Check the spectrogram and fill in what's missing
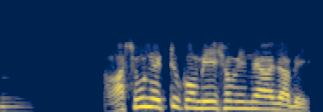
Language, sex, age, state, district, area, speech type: Bengali, male, 60+, West Bengal, Hooghly, rural, conversation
